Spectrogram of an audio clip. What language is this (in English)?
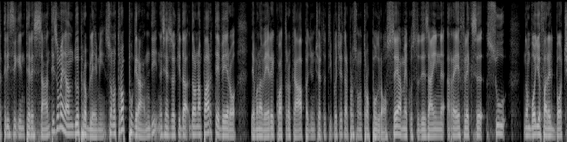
Italian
